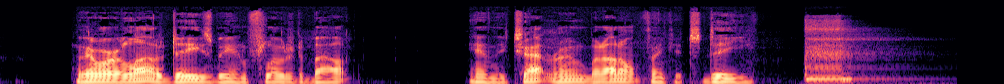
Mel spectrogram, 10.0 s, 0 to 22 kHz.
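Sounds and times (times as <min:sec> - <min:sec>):
speech: 0:00.8 - 0:03.6, 0:04.7 - 0:08.2
quiz wrong-answer buzzer: 0:08.0 - 0:09.1.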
